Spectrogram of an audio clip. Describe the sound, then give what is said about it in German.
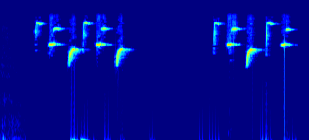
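Two short bursts of high, bright great tit calls, each a quick run of five or six chirping notes alternating slightly in pitch, with a pause between bursts and no talking. “Der Zilpzalp klingt in meinen Ohren fast genau wie ein Ruf, den die Kohlmeise häufig macht.”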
